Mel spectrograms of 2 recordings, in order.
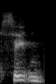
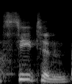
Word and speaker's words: seitan: I sometimes say seitan, but it's seitan. And she said she's had the work of the devil. – I know. I wish they would call it seitan, but it's actually pronounced seitan. So seitan. You have to.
